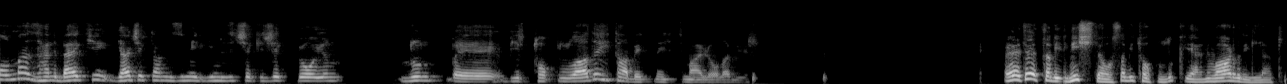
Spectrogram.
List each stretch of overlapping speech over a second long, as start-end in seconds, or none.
none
